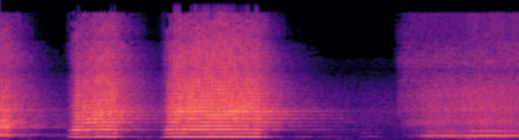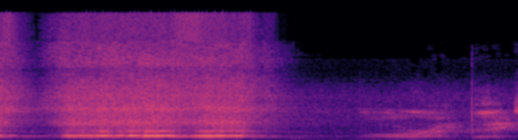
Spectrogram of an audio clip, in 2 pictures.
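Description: Two blasts of a steam tractor whistle at a steam show, loud and close: a short harmonic toot, then a longer lower-pitched blast with steam hiss trailing off.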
